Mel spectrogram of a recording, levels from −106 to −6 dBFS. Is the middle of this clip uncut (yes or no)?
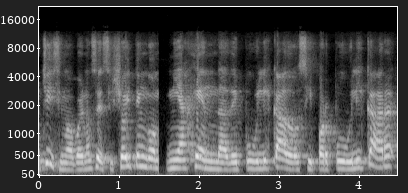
no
